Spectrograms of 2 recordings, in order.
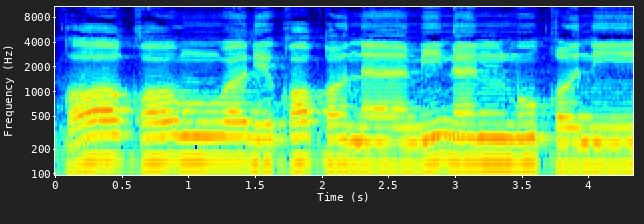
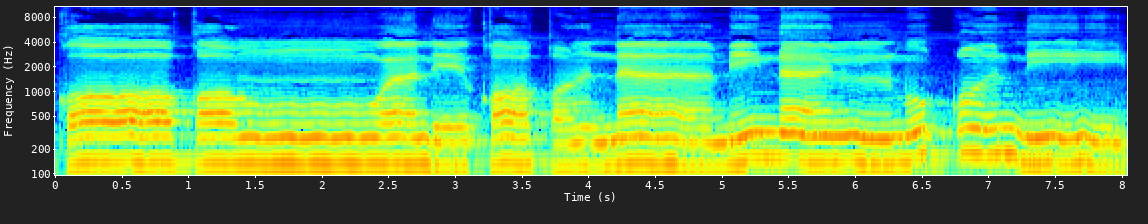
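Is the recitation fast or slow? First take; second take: fast; slow. First: It is recited at a fast pace. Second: It is recited at a slow pace. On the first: "kalau kita baca cepat" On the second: "Tu wazan lambat kan"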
